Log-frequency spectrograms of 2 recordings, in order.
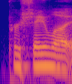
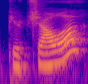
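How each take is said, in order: First: The name is said with a plain L sound. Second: The name is said with a W sound. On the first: This is the anglicized form used socially. "one of the pronunciations that was kind of thrown at it socially" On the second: This is the original Polish form. "the L has a slash through it in Polish. That makes a W sound"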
